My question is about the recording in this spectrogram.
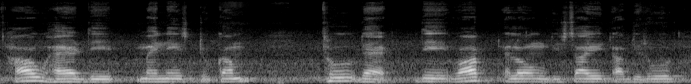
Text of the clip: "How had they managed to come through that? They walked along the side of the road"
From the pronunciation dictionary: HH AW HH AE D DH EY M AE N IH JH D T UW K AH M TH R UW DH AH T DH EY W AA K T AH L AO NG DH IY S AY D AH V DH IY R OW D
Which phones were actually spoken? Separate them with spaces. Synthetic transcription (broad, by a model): HH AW HH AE D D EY M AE N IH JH T UW K AH M T R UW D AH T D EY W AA K T AH L AO NG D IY S AY D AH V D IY R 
